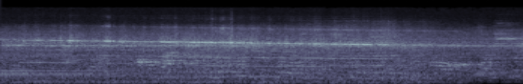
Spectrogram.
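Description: Outdoor airport ambience: a steady low rumble with a high engine whine that slowly falls in pitch.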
